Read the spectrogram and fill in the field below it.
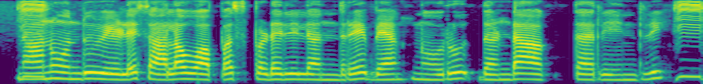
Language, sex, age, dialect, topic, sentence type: Kannada, female, 31-35, Central, banking, question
